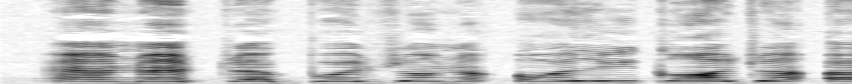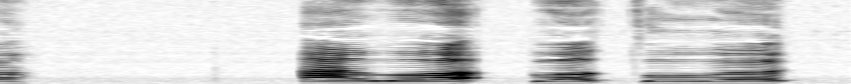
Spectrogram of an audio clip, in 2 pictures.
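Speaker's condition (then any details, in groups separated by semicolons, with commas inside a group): Cerebral palsy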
